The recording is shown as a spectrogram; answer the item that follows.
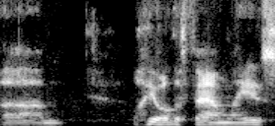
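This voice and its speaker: A man with an American accent speaks in a somewhat breathy voice at a moderate pace. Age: 60s. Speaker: pastor and political commentator. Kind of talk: casual political commentary monologue. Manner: halting, many fillers.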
